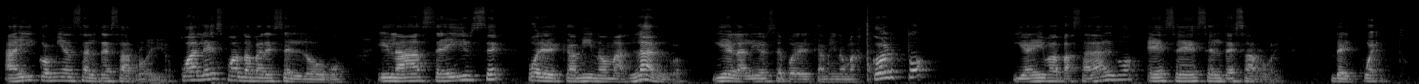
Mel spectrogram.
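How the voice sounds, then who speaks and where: A man's voice: a little high, a bit bright. Man teacher in an echoey room. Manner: slow, stretched-out examples for children. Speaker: school language teacher. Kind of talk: recorded class for young pupils.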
